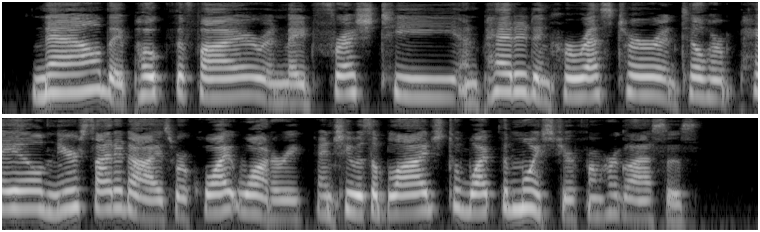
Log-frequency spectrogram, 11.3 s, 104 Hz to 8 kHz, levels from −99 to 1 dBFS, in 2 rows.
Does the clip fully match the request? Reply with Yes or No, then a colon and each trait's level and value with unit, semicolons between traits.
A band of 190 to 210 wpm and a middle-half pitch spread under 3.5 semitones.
No: average, 180 wpm; average, 2.8 semitones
